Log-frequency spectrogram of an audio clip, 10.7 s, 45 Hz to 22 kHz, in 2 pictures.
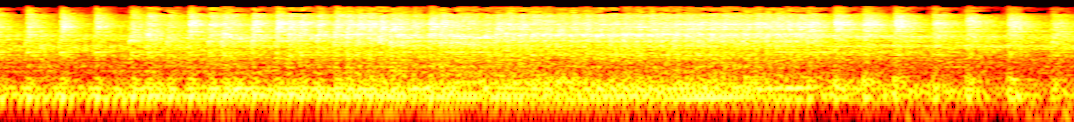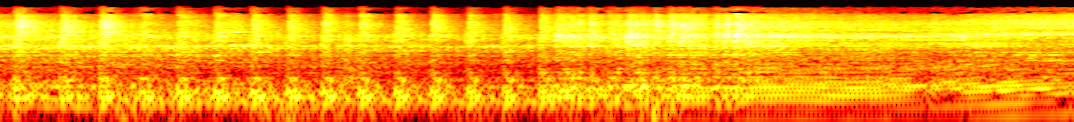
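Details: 1983 Vespa PX125E first start after full restoration with overhauled engine, new crankshaft, 177cc cylinder kit, new bearings and clutch discs: even two-stroke putter building with a few revs, then settling and fading cleanly; healthy running.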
